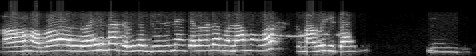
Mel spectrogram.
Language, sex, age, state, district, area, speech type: Assamese, female, 18-30, Assam, Lakhimpur, rural, conversation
